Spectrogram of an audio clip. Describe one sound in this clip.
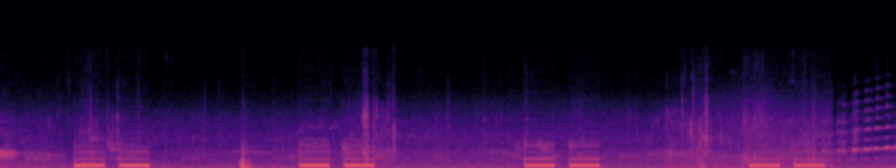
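A phone beeps twice, several times over.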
